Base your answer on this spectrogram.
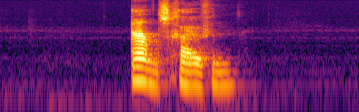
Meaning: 1. to shove closer (a chair to a table in order to eat for example); to shove into the proper position, to shove into alignment 2. to sit down at a table, to join in at a table
- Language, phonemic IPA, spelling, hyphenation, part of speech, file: Dutch, /ˈaːnˌsxœy̯və(n)/, aanschuiven, aan‧schui‧ven, verb, Nl-aanschuiven.ogg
